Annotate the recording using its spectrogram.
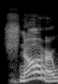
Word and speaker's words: Schnarr: S-C-H-N-A-R-R has to be Schnarr. – That's Schnarr, yeah.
